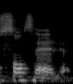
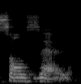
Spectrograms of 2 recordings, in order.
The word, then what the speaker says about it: sans aile: and it's spelled S-A-N-S, so because it ends with a consonant, you can kind of glue to the next word that will start with a vowel, so that's why it sounds sans aile.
